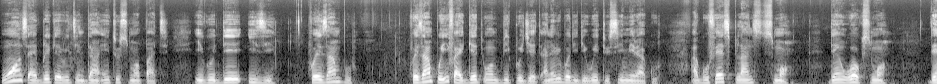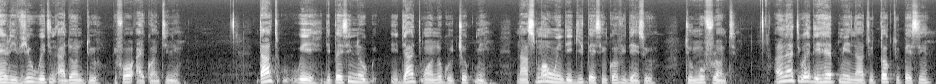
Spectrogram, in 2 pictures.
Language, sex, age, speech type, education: Nigerian Pidgin, male, 15-29, spontaneous, tertiary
